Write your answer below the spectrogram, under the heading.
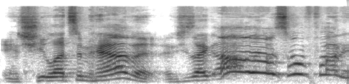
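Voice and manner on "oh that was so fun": much higher squeal of delight; hammed-up giddy girl. Storyteller voicing the playmate after the kick, squealing.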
